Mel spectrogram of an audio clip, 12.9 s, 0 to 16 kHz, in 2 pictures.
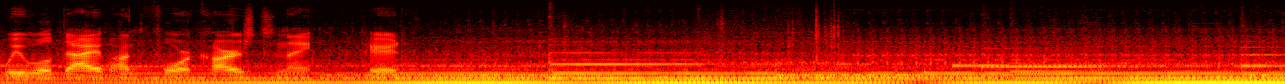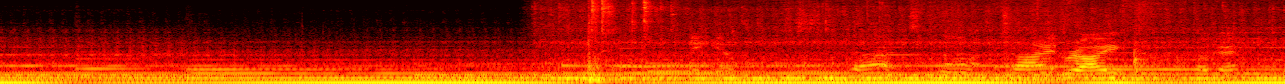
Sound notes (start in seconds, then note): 2.9 boat whirring; 2.9 mysterious music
